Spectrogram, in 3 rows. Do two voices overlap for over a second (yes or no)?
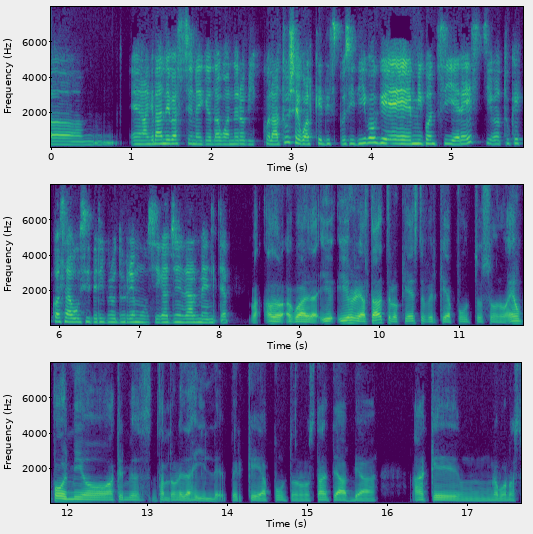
no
